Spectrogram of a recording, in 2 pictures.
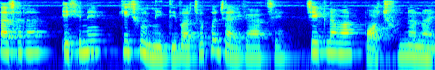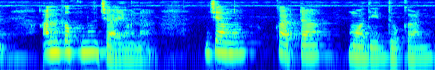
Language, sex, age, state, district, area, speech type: Bengali, female, 60+, West Bengal, Nadia, rural, spontaneous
